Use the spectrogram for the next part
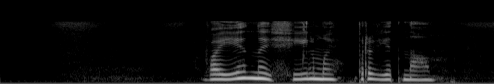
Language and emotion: Russian, sad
